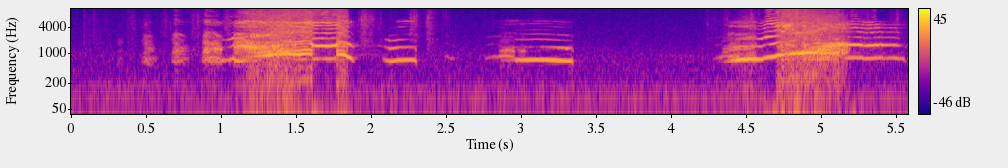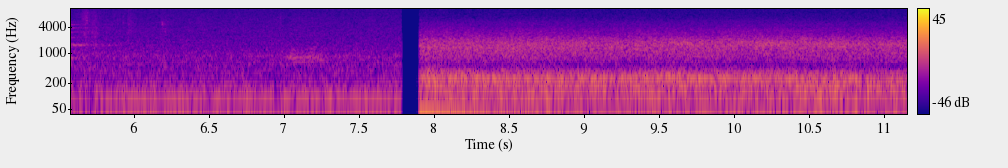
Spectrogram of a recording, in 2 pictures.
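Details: Fox caught on a trail camera: two loud, harsh, rasping screams around two and five seconds, with shorter yelping notes between, followed by steady background hiss.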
